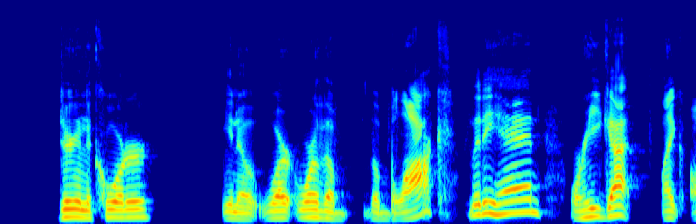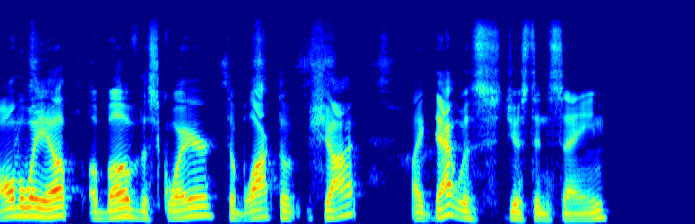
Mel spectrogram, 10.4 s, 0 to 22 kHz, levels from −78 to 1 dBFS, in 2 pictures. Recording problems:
none

